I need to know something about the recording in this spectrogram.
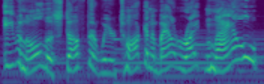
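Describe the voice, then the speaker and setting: High, lively cartoon animal companion. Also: female voice, unhurried, soft background music. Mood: eager. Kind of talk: animated video game acting.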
